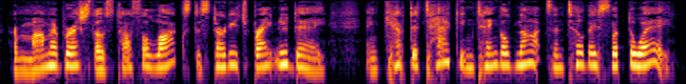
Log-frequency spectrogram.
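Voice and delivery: usual speaking voice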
